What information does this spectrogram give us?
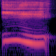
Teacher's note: For example, E is a front vowel because the front part of the tongue goes up in front of the mouth.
